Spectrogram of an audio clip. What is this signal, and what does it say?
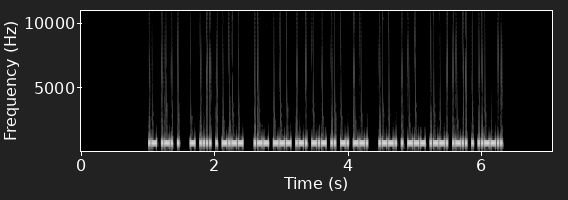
Morse code, heard as a keyed tone, about 50 wpm, 700 Hz. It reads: ARE THEY WORKING PEOPLE?
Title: Sentences from Top 1000 Words - Review Part 4 - 50wpm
